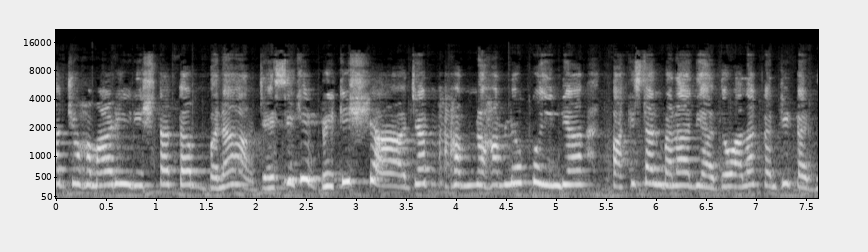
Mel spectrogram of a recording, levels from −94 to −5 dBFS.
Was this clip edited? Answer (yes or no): yes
